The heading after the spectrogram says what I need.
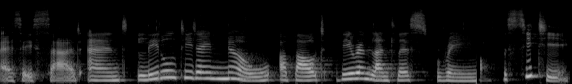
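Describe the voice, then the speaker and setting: A young woman from Italy speaks in English with an Italian accent, chatty and gushing as she recommends books. Her voice sits at an everyday middle pitch for a woman. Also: darkish tone. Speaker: book vlogger. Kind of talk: casual book recommendation vlog.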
